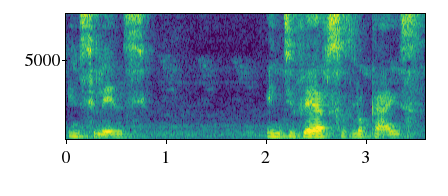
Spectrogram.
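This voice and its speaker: A woman speaks very slowly in a fairly low, somewhat breathy voice. Audible room echo surrounds her. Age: 60s. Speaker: spiritist lecturer. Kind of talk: religious lecture. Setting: online talk.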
